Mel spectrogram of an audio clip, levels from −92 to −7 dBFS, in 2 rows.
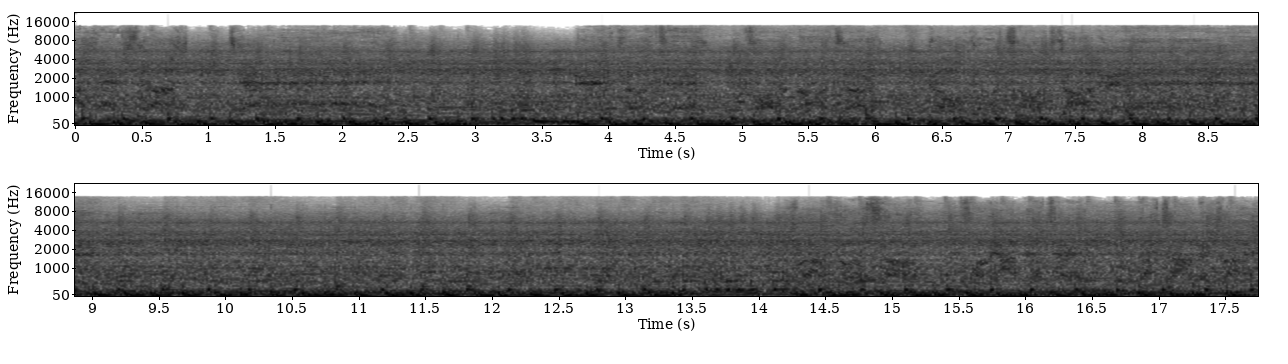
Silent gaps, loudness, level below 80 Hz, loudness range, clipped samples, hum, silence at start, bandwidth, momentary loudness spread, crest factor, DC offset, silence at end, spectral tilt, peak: none; -10 LUFS; -14 dBFS; 1 LU; under 0.1%; none; 0 s; 14 kHz; 1 LU; 10 dB; under 0.1%; 0 s; -3.5 dB/octave; 0 dBFS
